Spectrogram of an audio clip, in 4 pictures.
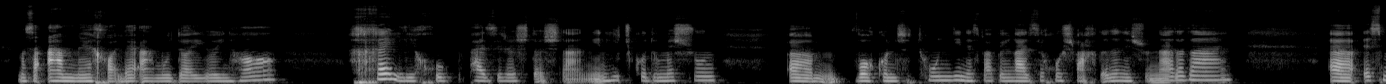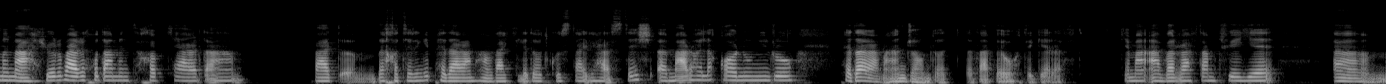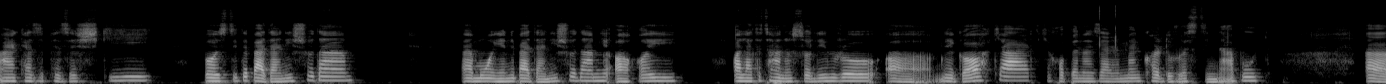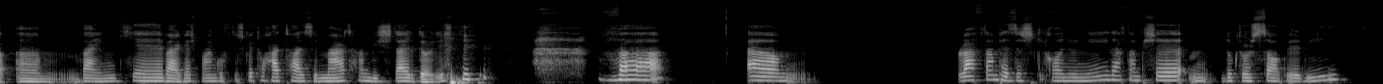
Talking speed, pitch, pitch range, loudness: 105 wpm, 160 Hz, 140-180 Hz, -28 LUFS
